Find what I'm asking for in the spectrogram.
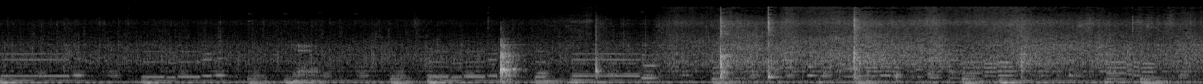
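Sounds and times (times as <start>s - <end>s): noodles sizzling in a wok: 0.0s - 12.0s
metal spatula knocking on pan: 5.0s - 5.3s.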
